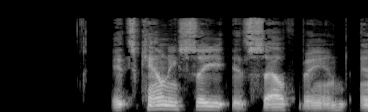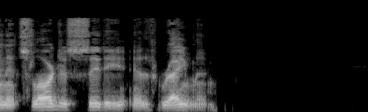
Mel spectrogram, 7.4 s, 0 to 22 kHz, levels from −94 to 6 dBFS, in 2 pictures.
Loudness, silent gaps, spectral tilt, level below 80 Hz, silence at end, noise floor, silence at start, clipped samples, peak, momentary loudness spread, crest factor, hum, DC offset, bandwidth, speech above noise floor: -23 LUFS; 3.53-3.59 s; -3.5 dB/octave; -62 dBFS; 1.55 s; under -90 dBFS; 1.15 s; under 0.1%; -4 dBFS; 8 LU; 20 dB; none; under 0.1%; 11.5 kHz; over 67 dB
